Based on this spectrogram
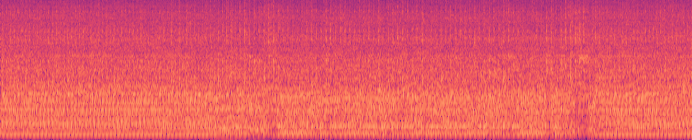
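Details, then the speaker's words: Lawn tractor just after carburetor reassembly, with silicone cleaned off and new gaskets fitted: steady, even small-engine drone that holds speed without stumbling or surging. It runs great; normal running. "Ching so yep she running great"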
